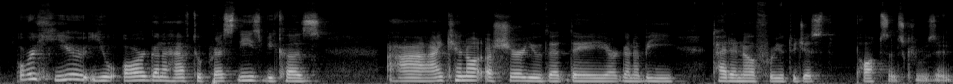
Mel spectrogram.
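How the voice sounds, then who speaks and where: A woman with a non-native accent and a very deep, low pitch, dark and mellow in tone, with ordinary pitch variation at a moderate pace. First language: not English. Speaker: tech tutorial youtuber. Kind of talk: tutorial. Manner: halting.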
